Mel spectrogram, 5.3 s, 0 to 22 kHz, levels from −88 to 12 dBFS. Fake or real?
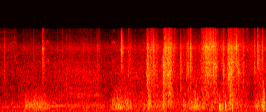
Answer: real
